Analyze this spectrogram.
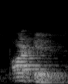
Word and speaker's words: hotel: Now next one, we had our breakfast at an hotel. Although the word hotel is written with the beginning of letter H, yet the sound is O, and that's why article N will be used.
